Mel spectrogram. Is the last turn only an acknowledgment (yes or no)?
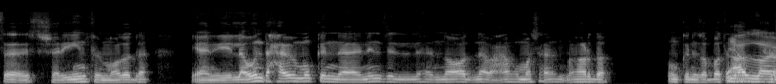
no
